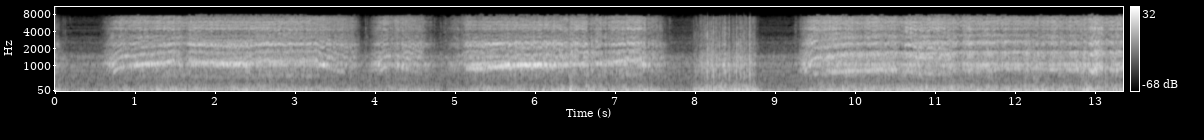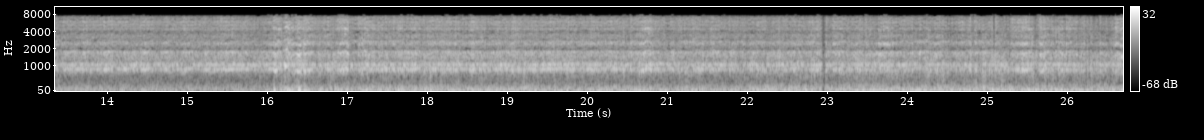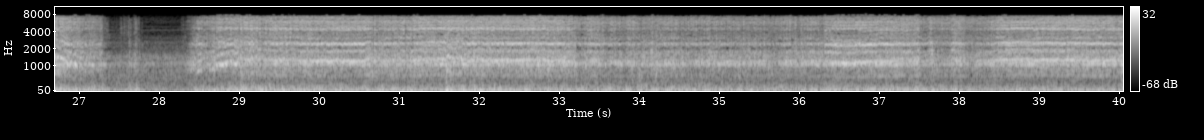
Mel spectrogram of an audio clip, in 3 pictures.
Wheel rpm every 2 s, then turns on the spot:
80, 140, 60, 140, 50, 200, 230, 230, 230, 230, 230, 230, 230, 100, 90, 160, 160, 160, 160, 160.
none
